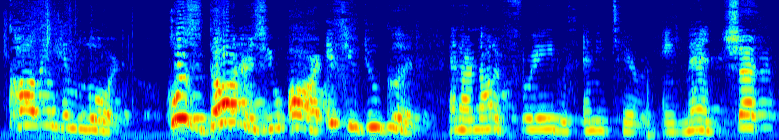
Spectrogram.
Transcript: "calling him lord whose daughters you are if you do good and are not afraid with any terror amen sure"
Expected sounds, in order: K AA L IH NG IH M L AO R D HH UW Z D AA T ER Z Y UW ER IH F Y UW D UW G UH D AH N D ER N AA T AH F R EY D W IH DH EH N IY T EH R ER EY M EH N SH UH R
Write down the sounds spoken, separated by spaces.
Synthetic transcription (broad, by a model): K AA L IH NG IH M L AO R D HH UW Z D AA T ER Z Y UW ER IH F Y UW D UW G UH D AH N ER N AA T AH F R EY D W IH DH EH N IY T EH R ER EY M EH N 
